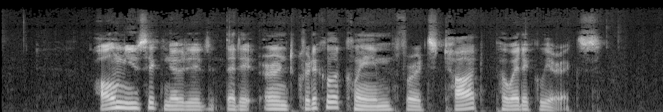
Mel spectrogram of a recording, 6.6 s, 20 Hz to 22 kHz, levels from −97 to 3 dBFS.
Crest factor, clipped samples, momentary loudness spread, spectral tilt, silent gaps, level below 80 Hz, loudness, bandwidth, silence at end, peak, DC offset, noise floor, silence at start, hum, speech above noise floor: 20 dB; under 0.1%; 11 LU; -4.5 dB/octave; none; -58 dBFS; -19 LUFS; 16 kHz; 0.6 s; -2 dBFS; under 0.1%; -60 dBFS; 0.95 s; none; 40 dB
